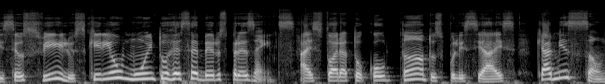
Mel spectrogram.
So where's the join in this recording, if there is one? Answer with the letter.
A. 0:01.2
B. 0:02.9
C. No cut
C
